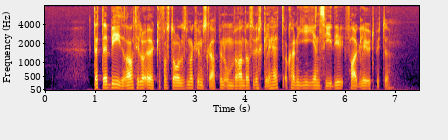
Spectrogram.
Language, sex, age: Norwegian, male, 21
